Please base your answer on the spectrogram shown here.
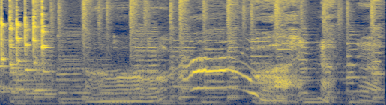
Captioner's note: grunts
